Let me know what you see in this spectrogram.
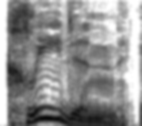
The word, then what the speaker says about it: Cledon: Well, it's called Clédon Airport. – How do you spell that? C-L-E-D-O-N? – That's right.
